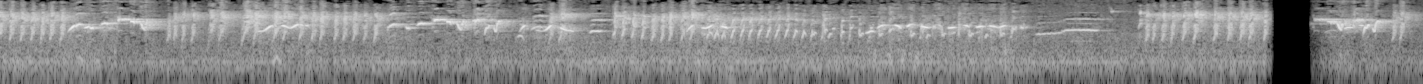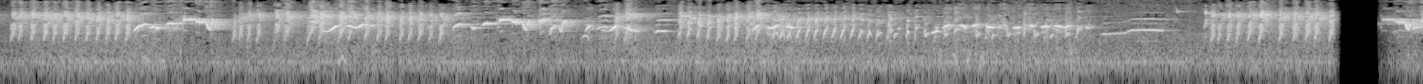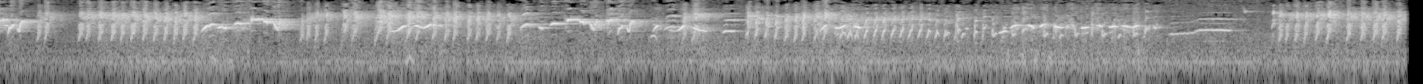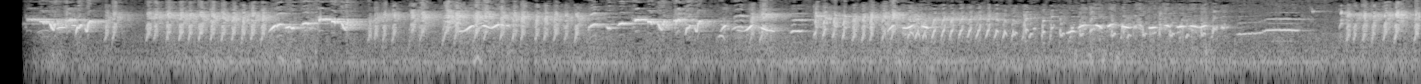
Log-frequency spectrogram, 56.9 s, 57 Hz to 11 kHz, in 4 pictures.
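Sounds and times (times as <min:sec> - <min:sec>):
bird chattering and whistling: 0:00.0 - 0:56.9.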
